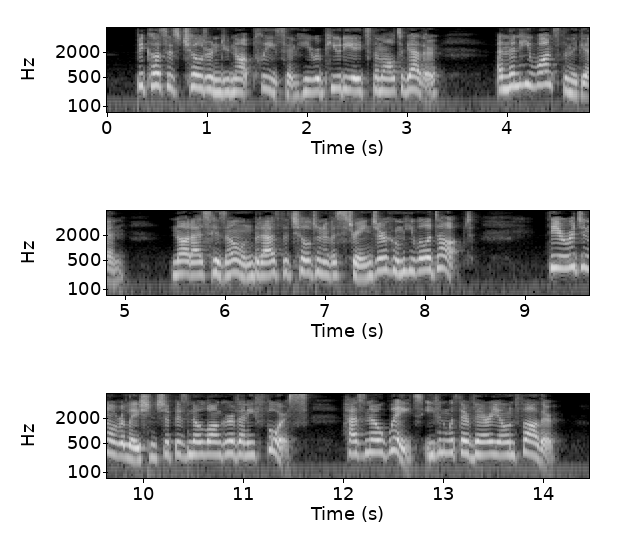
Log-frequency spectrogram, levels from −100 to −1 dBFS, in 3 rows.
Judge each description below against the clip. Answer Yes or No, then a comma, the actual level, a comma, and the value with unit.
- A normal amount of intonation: Yes, average, 3.9 semitones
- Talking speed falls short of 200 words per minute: No, fast, 205 wpm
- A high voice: Yes, very high, 265 Hz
